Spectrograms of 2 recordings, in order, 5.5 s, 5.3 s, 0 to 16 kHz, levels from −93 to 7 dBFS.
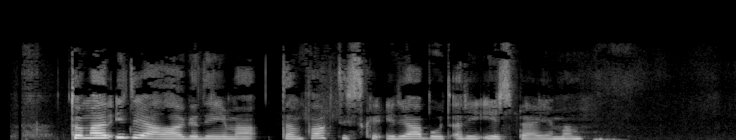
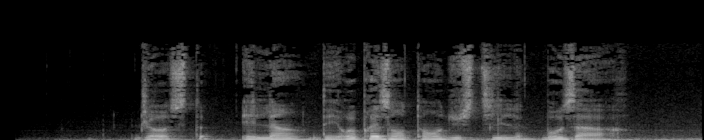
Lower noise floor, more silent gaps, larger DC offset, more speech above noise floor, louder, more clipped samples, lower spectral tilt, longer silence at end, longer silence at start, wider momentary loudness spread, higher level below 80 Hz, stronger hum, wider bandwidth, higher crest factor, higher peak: first, -72 dBFS vs -60 dBFS; neither; neither; first, 50 dB vs 35 dB; first, -23 LUFS vs -26 LUFS; neither; about the same, -5 dB/octave vs -6 dB/octave; first, 1 s vs 0 s; second, 0.55 s vs 1 s; second, 14 LU vs 18 LU; second, -62 dBFS vs -38 dBFS; neither; about the same, 11.5 kHz vs 11.5 kHz; about the same, 20 dB vs 20 dB; first, -2 dBFS vs -6 dBFS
